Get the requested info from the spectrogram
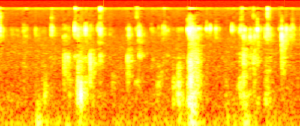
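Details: Cat eating wet food: a few wet gulping bites and smacking licks, with one stronger mouthful near the middle, over quiet indoor background.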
